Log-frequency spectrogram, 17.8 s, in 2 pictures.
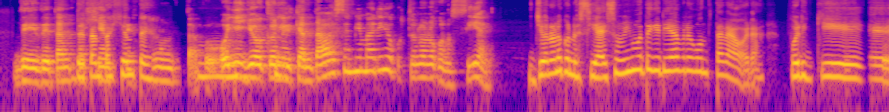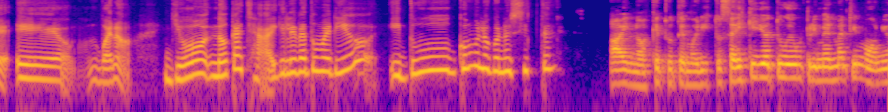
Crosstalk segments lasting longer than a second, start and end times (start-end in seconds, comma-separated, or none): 0.6-3.0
